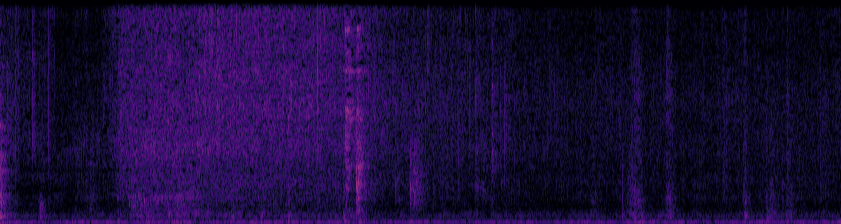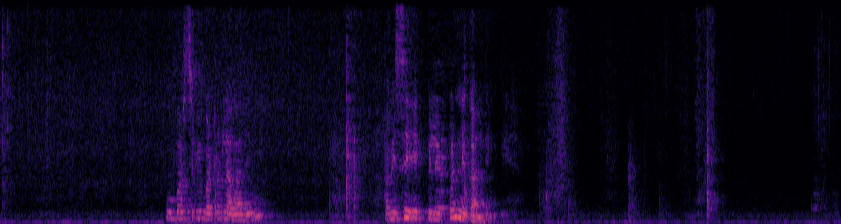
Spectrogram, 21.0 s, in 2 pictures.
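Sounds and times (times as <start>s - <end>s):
butter sizzling on a hot pan: 0.0s - 16.3s.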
